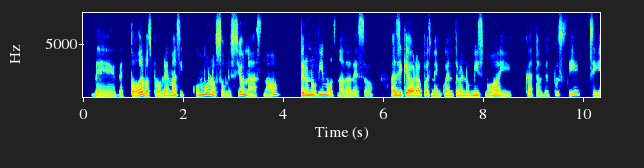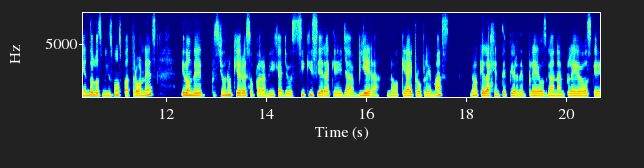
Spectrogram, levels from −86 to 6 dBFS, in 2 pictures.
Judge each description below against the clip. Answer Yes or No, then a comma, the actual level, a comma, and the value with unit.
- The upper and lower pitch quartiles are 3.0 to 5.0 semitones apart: No, narrow, 2.5 semitones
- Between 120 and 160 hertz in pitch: No, high, 200 Hz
